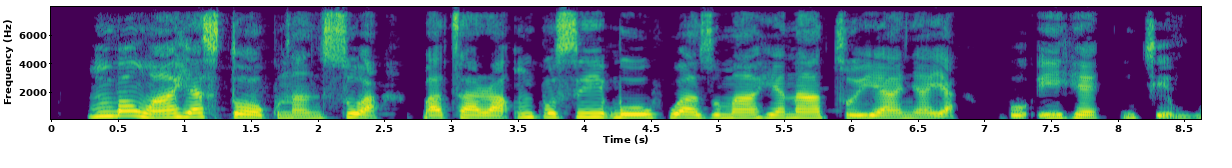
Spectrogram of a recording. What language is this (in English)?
Igbo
